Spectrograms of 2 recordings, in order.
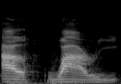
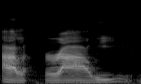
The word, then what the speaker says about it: Al-Rawi: You know how many people say Al-Wari while his name is Al-Rawi? It's just always something I always like. I mean, it's spelled so often. It's Al-Rawi, but okay, cool.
